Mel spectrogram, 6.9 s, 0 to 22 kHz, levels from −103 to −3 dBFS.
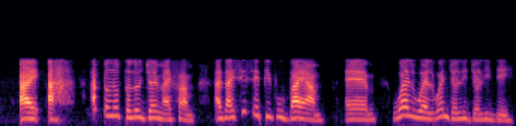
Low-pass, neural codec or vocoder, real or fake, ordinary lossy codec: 3.6 kHz; codec, 24 kHz, 3.1 kbps, DualCodec; fake; Opus, 32 kbps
